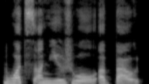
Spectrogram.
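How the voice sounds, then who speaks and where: A female tabletop player improvises in casual, blunt speech. Her voice sits at a middle pitch and is recorded dry and close. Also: steady tone, slow, no echo. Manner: blunt, informal. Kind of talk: casual in-character improvised chat.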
